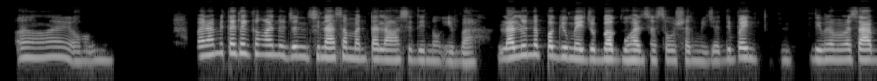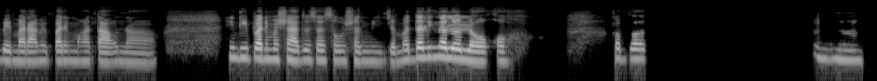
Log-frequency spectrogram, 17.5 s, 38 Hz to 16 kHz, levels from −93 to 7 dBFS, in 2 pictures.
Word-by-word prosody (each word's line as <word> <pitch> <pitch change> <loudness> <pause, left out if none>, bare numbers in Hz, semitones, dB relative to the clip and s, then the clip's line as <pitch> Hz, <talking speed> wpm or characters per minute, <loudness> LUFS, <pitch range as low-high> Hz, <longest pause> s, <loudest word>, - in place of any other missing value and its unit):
Ay, 230 0 -8
oo, 170 +1 -14 1.0
marami 275 +4 +3
talagang 305 -1 +3
ano 275 -2 +2
diyan 245 0 -1
sinasamantala 215 -4 +1
kasi 200 0 -9
din 185 0 -9
nung 180 -2 -13
iba. 165 -1 -9 0.2
Lalo 230 +5 +6
na 275 0 -1
'pag 255 -2 +3
'yong 235 -1 0
medyo 205 -1 +4
baguhan 195 -1 +3
sa 190 -1 -8
social 185 -2 -7
media 175 0 -13
'di 200 +4 -10
ba 225 +2 +5
hin 210 -3 -12 0.2
hindi 195 +2 -11
mo 200 0 -5
masabi 200 -1 +4
marami 175 0 -2
pa 180 +1 -2
ring 180 - -10
mga 175 0 -10
tao 165 -1 0
na 160 -2 -12 0.8
hindi 225 -1 -5
pa 215 - +7
rin 205 - -6
masyado 195 -2 +1
sa 190 0 -4
social 180 -2 -8
media 170 -1 -11
madaling 230 +6 +2
naloloko 185 -6 +4 1.0
kapag 205 -1 -4 1.7
Mhm, 200 -4 -12
200 Hz, 145 wpm, -25 LUFS, 180-225 Hz, 1.7 s, pa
